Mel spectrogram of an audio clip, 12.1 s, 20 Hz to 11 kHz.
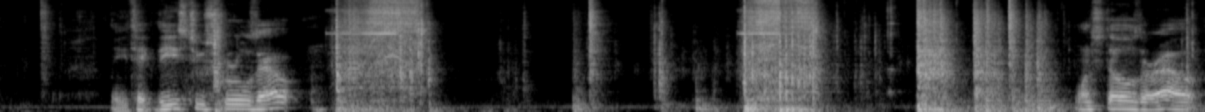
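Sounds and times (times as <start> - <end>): cordless drill running: 3.3 - 4.4, 7.4 - 8.3.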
